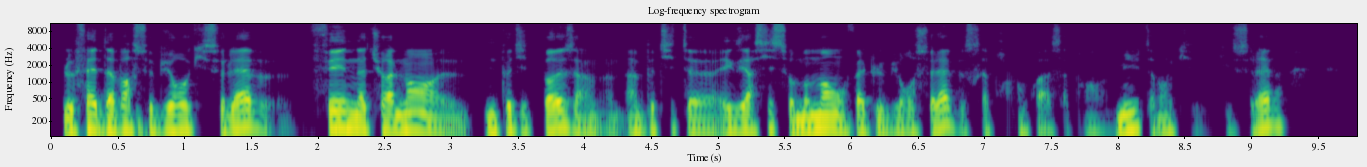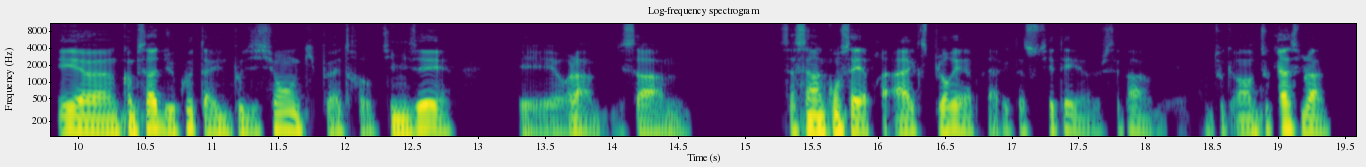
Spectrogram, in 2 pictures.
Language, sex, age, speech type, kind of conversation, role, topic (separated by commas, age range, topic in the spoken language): French, male, 40-44, conversation, advice, advisor, Comment gérer la culpabilité quand je prends des pauses ?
